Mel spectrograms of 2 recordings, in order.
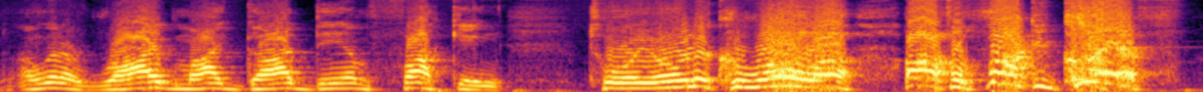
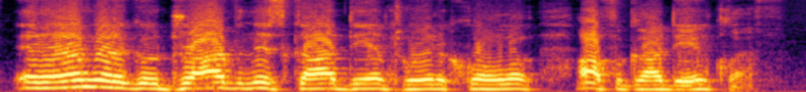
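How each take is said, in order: First: Fired-up rant. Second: Said in the usual way. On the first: Real, not acted. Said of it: "I get real fired up". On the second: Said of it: "what I meant to say was".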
